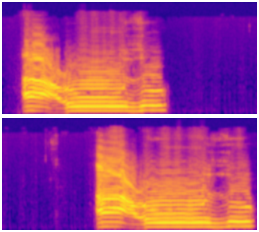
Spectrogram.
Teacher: اعوذ، تو کوشش کرنی ہے کہ دونوں کی جو آواز ہے وہ مختلف کر کے پڑھیں۔ اعوذ، ذال کو نرم پڑھیں گے اور عو کو لمبا بھی کریں گے، واو مدہ ہے۔ مدہ کا مطلب ہوتا ہے لمبا کرنا، واو کے اوپر جزم جب آئے اور اس سے پہلے جب پیش ہو تو وہاں پر لمبا کرتے ہیں۔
